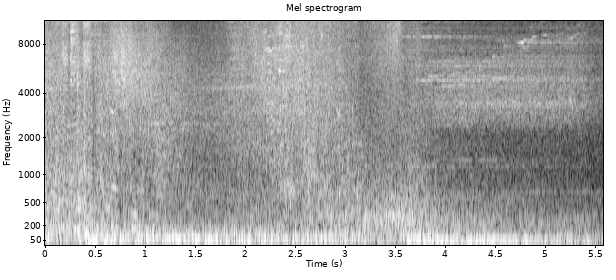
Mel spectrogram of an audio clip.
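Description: Game battle effects crash and explode loudly.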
